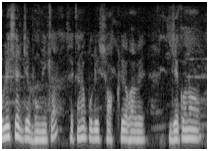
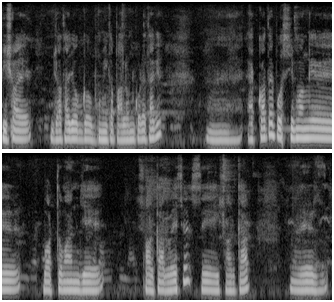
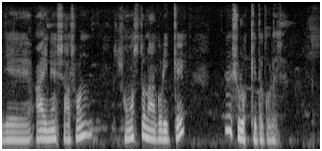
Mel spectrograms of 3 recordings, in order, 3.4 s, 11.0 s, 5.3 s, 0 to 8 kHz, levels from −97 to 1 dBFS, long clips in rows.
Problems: background sounds at intervals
